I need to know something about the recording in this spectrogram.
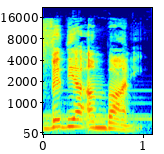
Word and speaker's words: Vidya Ambani: miss Vidya M Bonnie did I pronounce that name right correctly first and foremost pretty close Vidya Ambani so yeah you got it yes okay Vidya M Bonnie perfect and Noob correct me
